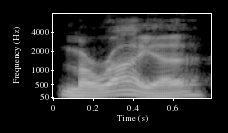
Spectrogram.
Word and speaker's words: Maria: uh what's her name Mariah whose name is spelled Maria but they call her Mariah gets kidnapped or whatever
